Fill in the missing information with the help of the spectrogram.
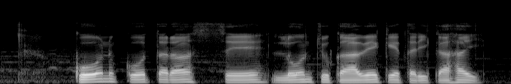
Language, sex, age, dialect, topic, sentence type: Magahi, male, 18-24, Western, banking, statement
